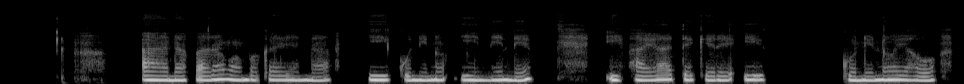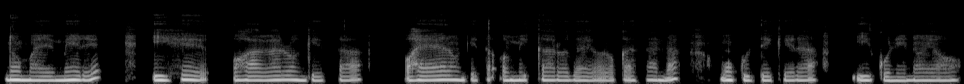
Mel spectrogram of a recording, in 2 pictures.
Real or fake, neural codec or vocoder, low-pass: real; none; 10.8 kHz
